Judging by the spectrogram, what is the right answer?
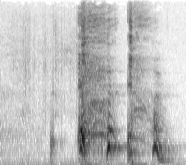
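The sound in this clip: Dry coughing from a tickle in the throat: a couple of sharp, fairly loud coughs in quick succession after a faint lead-in.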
